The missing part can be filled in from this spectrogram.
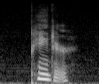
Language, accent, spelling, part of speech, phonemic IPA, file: English, US, painter, noun, /ˈpeɪntɚ/, En-us-painter.ogg
- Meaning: 1. An artist who paints pictures 2. A laborer or workman who paints surfaces using a paintbrush or other means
